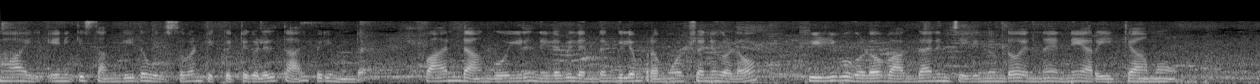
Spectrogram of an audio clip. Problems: constant background noise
